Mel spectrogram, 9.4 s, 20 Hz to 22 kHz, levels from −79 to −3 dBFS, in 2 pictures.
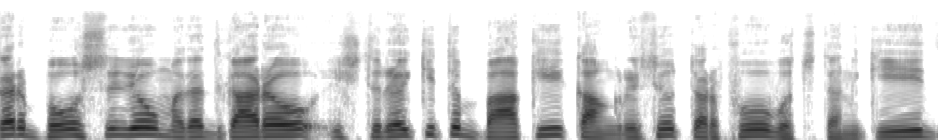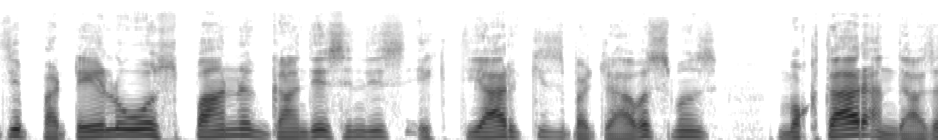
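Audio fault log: No audible faults anywhere in the speech recording.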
